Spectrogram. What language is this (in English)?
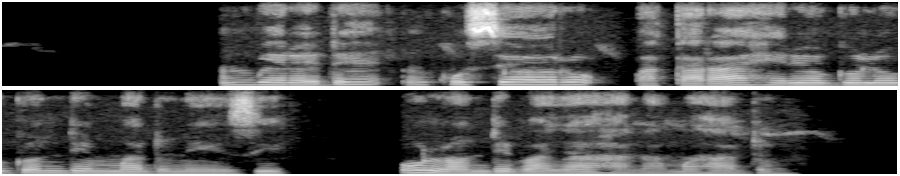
Igbo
